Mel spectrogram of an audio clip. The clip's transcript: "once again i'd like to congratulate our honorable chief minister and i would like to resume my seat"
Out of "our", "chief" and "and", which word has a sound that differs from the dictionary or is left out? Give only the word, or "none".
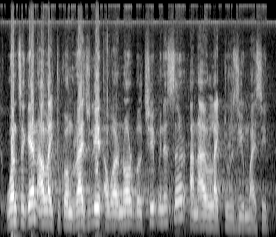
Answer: chief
